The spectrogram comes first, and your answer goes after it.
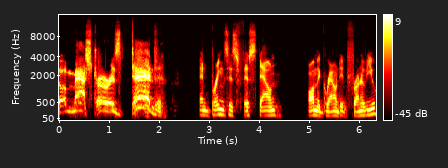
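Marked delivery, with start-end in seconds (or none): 0.0-2.1 very high, very slow, drawn-out rough billowing cry. The game master voices a creature answering a previously unknown voice: billowing shout. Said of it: "it lets out a billowing cry and just shouts".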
